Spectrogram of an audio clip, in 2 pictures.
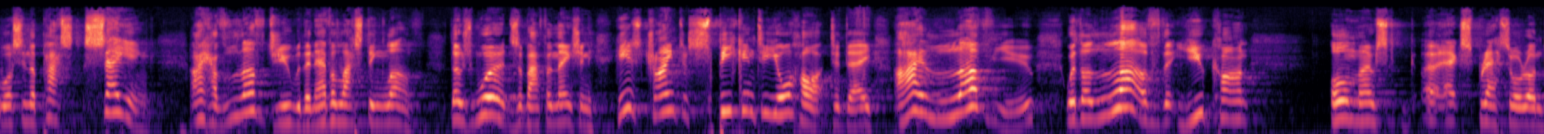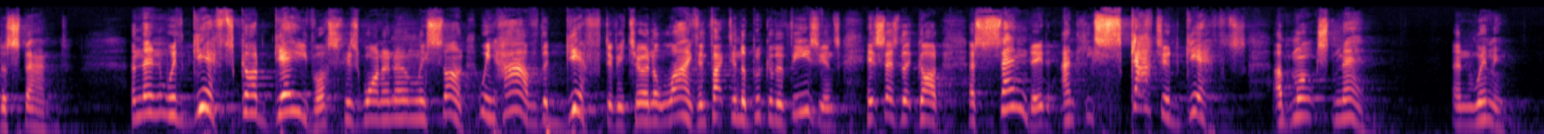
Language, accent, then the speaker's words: English; Nigeria; You see, when Kathy and I were growing up, you might think, because I'm a Nigerian, we're a Christian nation, that makes me a Christian.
